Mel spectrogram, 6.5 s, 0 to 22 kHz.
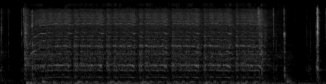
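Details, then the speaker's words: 2000 Honda Civic D16Y7, crank-no-start: starter spins the engine at a steady rhythm for about five seconds but it never fires; the tach doesn't bounce while cranking, and the owner suspects the crank sensor, cause unconfirmed. "let's see if the tag bounces whenever i try to crank it nope i think we're going to put the crank sensor in it guys"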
